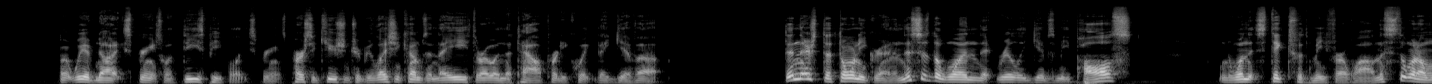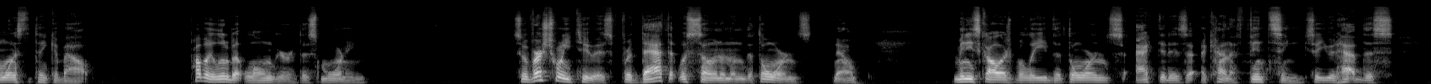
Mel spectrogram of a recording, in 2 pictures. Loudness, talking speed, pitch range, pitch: -24 LUFS, 195 wpm, 95-115 Hz, 105 Hz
